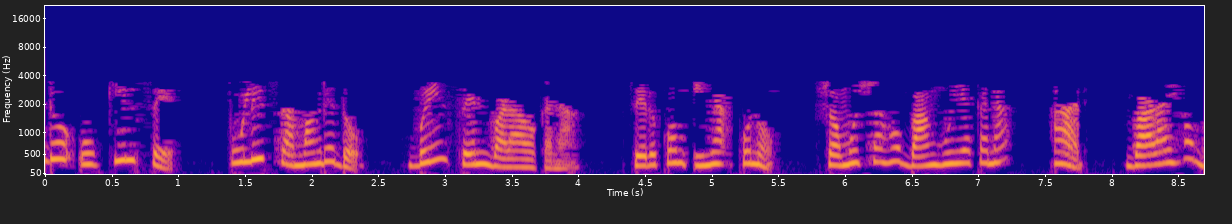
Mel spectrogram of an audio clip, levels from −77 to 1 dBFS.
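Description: From start to finish the speech has nothing above 3.5 kHz and a heavily damaged, watery texture, most likely from MP3 compression at a very low bitrate, around 10 kbps. Starved of bits, the encoder chops the treble at a fixed point and drops weaker frequency lines, which flicker on and off between frames. That flicker is what sets it apart from a simple low-pass filter, which would sound dull but steady rather than swirly and smeared on consonant onsets.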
